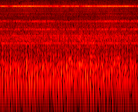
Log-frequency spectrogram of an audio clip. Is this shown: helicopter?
yes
